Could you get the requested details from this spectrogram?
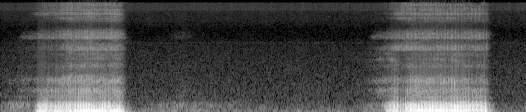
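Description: Two deep, loud, rumbling snores about five seconds apart with quiet breathing between; heavy snoring.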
